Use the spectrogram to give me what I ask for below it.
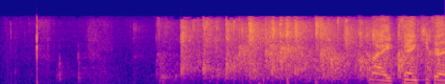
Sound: applause

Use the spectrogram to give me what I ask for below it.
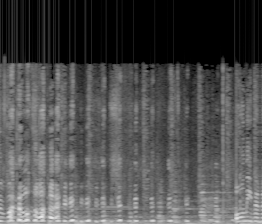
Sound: crying

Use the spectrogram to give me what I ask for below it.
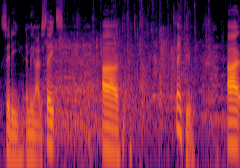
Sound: applause

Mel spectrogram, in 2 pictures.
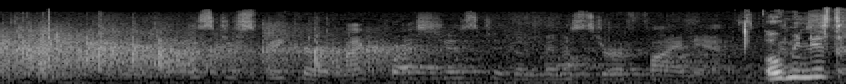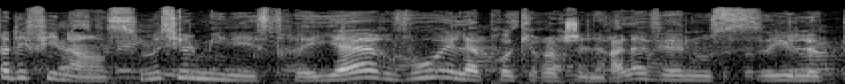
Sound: some Applause

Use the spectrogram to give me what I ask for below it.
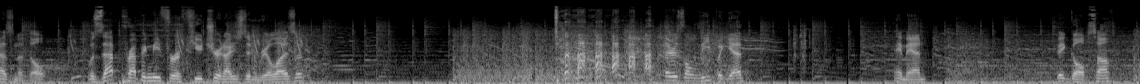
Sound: laughs

